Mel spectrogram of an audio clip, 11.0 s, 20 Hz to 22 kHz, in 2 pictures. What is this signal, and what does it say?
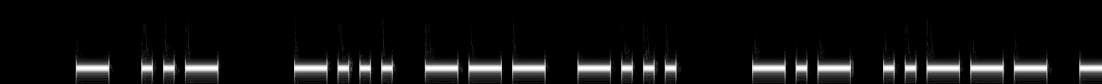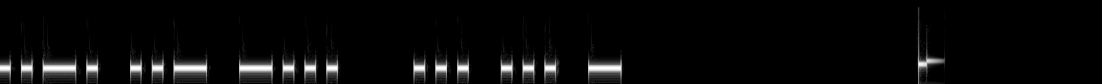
Morse code, heard as a keyed tone, about 21 wpm, 700 Hz. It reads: TU BOB K2CUB SST
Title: K1USN SST QSO Practice - 22wpm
